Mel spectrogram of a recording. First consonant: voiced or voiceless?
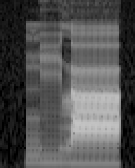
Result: voiced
